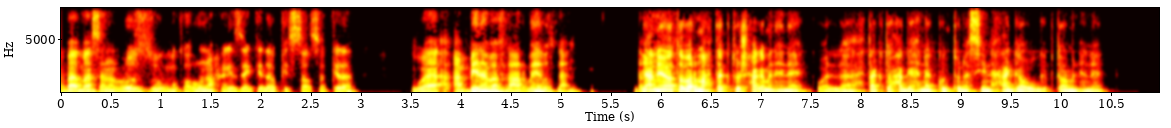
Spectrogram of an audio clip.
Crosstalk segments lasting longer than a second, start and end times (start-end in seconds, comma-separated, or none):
none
